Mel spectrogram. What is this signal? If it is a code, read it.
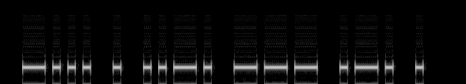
Morse code, heard as a keyed tone, about 16 wpm, 800 Hz. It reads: BEFORE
